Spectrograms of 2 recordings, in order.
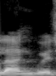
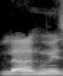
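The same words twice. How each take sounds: First: The first syllable has a nasal 'ng' sound. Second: The first syllable lacks a nasal 'ng' sound. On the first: The speaker calls it right. "ആണ്. ഇങ്ക വരണം" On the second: The speaker calls it wrong. "അല്ല"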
